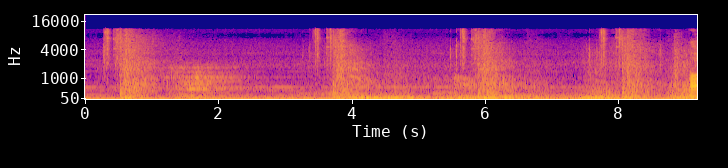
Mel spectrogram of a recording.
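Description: Gunshots ring out one after another, with echoes.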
